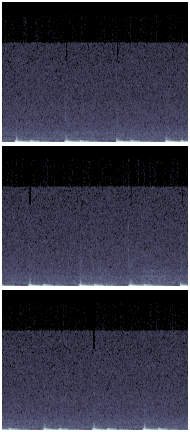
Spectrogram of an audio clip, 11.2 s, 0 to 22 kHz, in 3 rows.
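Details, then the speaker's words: Normal heart sounds, real heartbeat recorded during a simulated ASMR annual check-up: steady, regular beat at about 60 a minute, clear low thumps, no added sounds, after slow breathing to slow a fast pulse. "Alright, your heartbeat is perfectly fine. There's nothing to worry about."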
